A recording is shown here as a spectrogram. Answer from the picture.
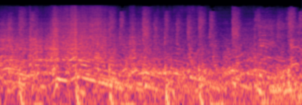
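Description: Many sport motorcycle engines revving in a crowd, their pitch rising and falling, mostly in the first half. Under them runs hip-hop music with a steady bass beat.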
